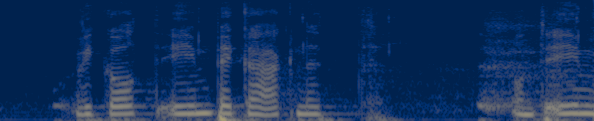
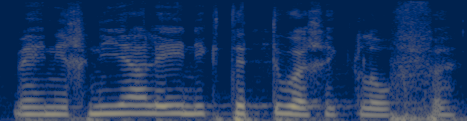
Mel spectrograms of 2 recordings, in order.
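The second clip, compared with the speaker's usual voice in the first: ordinary delivery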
